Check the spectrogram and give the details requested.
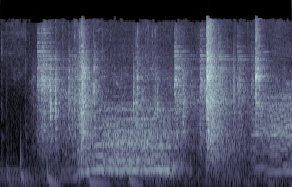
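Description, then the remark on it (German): A cow named Bona gives a long, drawn-out moo lasting over a second, fairly loud, with rustling and shuffling farmyard noises around it and no one speaking, while feeding with the other cows in the feeding area of the Karohof farm in Tschugg, Seeland. “Zuerst ist die Bona noch gemütlich am Fressen, im Futterbereich des Hofs, zusammen mit den anderen Kühen.”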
